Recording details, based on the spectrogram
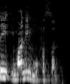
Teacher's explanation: یہاں پہ چونکہ نون ساکن ہے لہذا ہم اس میں اخفا کریں گے، یعنی ناک میں ذرا آواز لے جائیں گے۔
